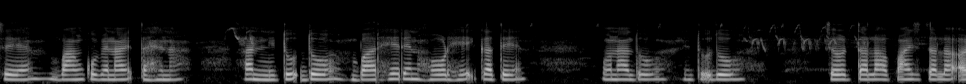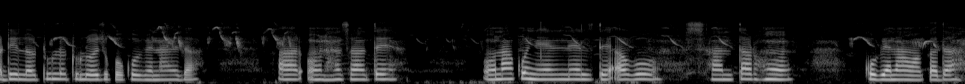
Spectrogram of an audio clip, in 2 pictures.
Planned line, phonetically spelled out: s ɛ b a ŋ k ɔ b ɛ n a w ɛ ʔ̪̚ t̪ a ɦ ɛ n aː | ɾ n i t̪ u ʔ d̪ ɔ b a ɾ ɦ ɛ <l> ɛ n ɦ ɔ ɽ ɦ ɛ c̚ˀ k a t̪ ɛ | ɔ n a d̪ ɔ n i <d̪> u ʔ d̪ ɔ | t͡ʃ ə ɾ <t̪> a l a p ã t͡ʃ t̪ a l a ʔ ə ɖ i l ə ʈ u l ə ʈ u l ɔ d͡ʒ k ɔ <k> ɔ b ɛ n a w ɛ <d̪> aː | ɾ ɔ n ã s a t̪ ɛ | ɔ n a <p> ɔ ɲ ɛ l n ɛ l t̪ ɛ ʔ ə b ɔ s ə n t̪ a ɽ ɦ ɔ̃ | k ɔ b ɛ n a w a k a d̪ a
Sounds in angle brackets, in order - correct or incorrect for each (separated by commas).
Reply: incorrect, incorrect, correct, correct, correct, incorrect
